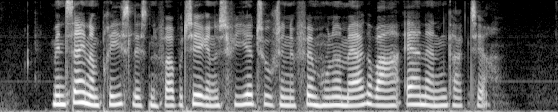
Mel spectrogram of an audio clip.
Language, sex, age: Danish, female, 26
